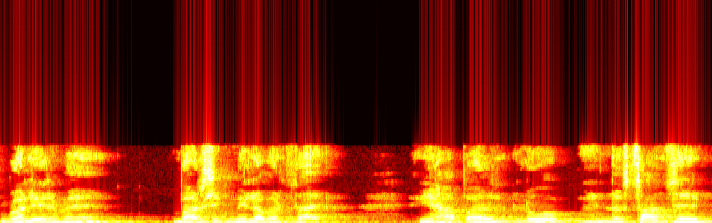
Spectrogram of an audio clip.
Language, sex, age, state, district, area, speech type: Hindi, male, 60+, Madhya Pradesh, Gwalior, rural, spontaneous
